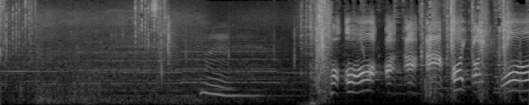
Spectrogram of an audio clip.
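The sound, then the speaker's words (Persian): A goose being fed lets out a run of loud, nasal honking calls in quick succession, following an earlier stretch where people talk. “نه، به عنوان متخصص قاز شناسی ازت مشورت میخوام، چجوری بادارش کنم که غذا بخوره، شنا کنه و پرواز کنه.”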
